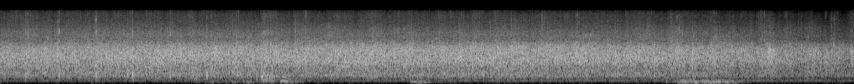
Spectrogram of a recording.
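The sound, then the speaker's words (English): Sustained audience applause for the event's organising team, with dense, steady clapping that stays loud and even throughout, a few faint low murmurs or whoops surfacing beneath it. “So in the end, give the team who's not here on the stage a really big applause, because they really, really worked hard to get that done.”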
